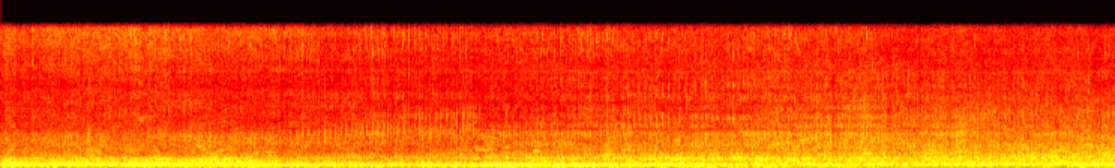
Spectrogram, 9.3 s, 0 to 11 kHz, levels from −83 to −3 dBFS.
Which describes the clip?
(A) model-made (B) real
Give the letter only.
B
